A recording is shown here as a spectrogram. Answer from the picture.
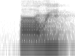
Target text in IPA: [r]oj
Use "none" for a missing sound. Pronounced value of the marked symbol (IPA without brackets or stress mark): ʕ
